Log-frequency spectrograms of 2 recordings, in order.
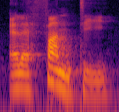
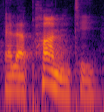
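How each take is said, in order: First: The word uses a later Koine Greek pronunciation. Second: The word uses an older classical Greek pronunciation. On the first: "this later pronunciation" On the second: "not elephanti"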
